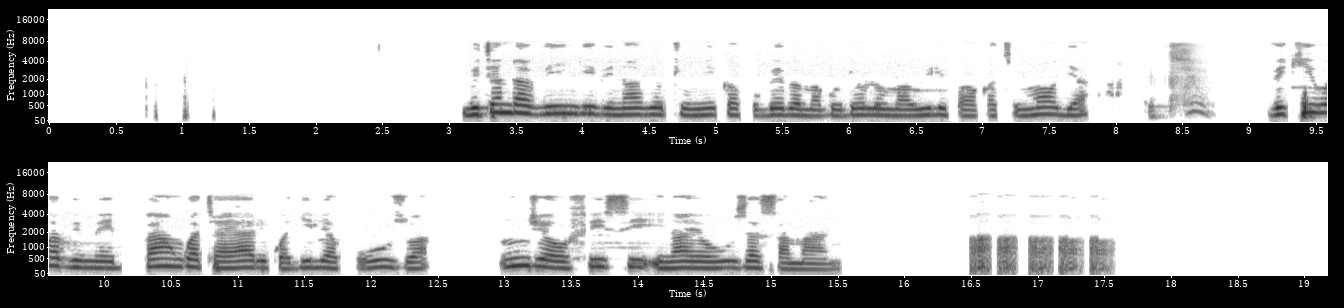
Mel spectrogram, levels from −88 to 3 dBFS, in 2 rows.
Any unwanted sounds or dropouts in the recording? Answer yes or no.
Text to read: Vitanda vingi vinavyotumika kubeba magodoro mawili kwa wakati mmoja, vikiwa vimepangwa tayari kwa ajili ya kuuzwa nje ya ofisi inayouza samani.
yes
